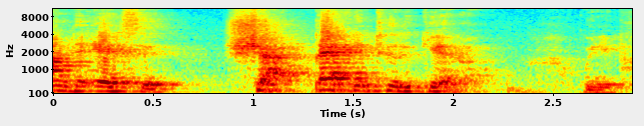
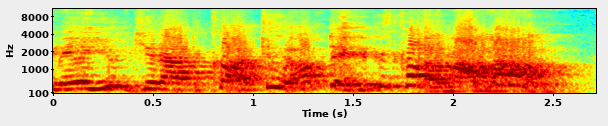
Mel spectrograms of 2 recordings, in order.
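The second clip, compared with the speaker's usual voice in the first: higher, loud and fast; frantic order; 10 semitones higher, 5 dB louder than usual. Acted. Marquette telling his cousin to get out, loud high rush.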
